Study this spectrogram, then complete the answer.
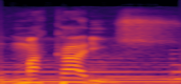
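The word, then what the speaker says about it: μακάριος: Então quando ele está dizendo bem-aventurados, no original, no grego, se pronuncia como Macários.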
